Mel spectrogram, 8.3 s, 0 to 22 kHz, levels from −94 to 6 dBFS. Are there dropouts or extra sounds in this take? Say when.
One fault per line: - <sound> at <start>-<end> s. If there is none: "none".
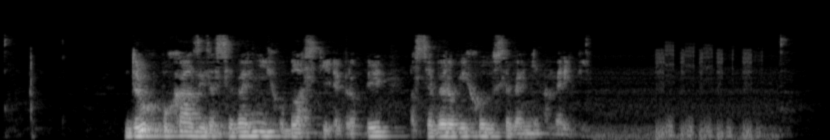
- laugh at 6.6-7.6 s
